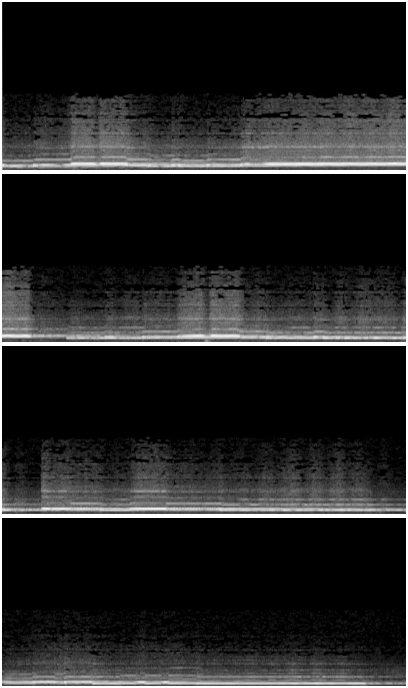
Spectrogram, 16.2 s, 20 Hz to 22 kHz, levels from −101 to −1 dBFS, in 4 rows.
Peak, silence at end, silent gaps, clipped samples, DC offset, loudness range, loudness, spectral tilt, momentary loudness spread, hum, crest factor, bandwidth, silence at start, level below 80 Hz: -6 dBFS; 0.3 s; none; under 0.1%; under 0.1%; 11 LU; -19 LUFS; -2 dB/octave; 16 LU; none; 14 dB; 6.8 kHz; 0 s; -74 dBFS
